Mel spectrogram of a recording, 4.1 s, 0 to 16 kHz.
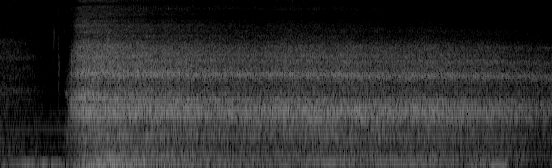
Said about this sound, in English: take a deep breath, exhale with that mouth open, and you're already feeling better. So that, my dears, is the 2% softer rule. And we even have 10 seconds left to take a breath.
